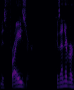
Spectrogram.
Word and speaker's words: Fraser: re-sang the song and pronounced his name correctly Fraser it's really been a hard time uh re um uh training my brain how to say his name correctly because I've known him since George of the Jungle and I've always called him Frazier and it feels like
